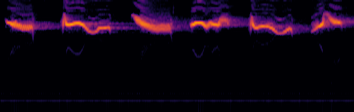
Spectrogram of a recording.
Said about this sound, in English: The Scarlet Tanager's song holds a similar tune, but this bird sounds a little hoarse.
